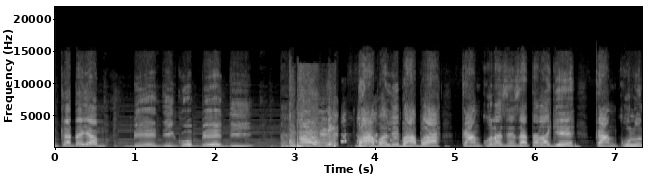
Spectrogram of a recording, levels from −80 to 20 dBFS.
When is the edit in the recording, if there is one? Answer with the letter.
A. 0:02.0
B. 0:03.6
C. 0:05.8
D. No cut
B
